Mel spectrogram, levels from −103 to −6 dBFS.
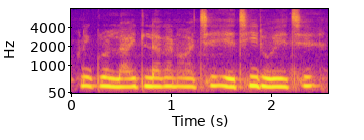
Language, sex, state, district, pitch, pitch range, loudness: Bengali, female, West Bengal, Cooch Behar, 280 Hz, 270-295 Hz, -13 LUFS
